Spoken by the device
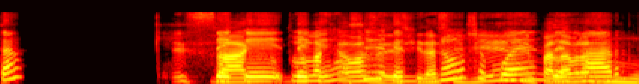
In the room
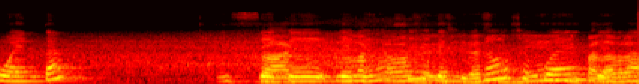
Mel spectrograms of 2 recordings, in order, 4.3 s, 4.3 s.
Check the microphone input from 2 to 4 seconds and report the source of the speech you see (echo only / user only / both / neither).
echo only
